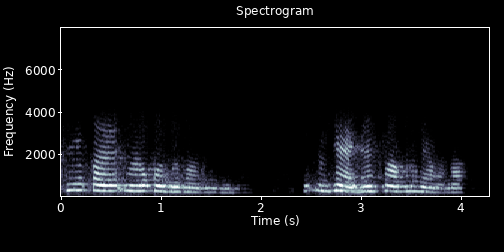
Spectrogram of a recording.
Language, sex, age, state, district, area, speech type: Marathi, female, 18-30, Maharashtra, Nagpur, urban, conversation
